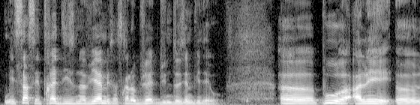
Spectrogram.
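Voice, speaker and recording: A man presents an informal theatre lesson in a husky voice. His pitch is lively and moves widely as he explains. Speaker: theatre teacher presenting a video series.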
